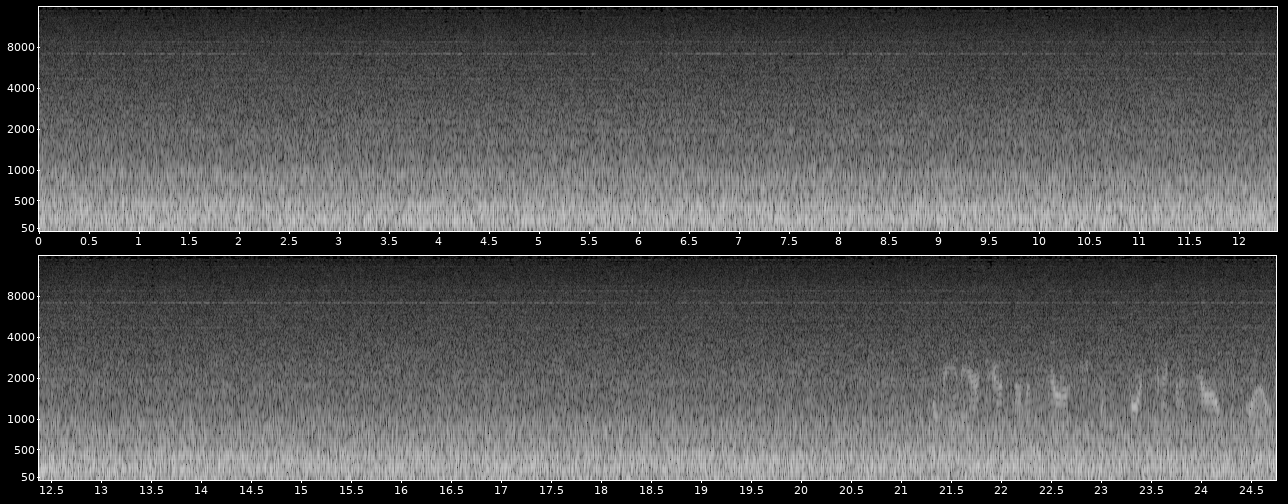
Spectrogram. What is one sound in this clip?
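Jet engines roar steadily in a cockpit.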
